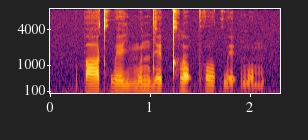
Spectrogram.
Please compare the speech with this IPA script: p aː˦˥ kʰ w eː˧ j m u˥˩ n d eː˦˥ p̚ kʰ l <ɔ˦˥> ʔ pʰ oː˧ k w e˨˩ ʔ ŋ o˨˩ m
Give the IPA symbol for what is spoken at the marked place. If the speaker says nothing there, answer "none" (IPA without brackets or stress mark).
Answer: ɔ˦˥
